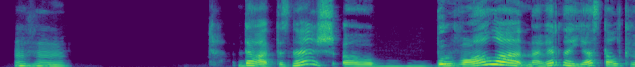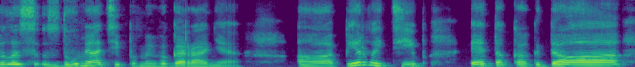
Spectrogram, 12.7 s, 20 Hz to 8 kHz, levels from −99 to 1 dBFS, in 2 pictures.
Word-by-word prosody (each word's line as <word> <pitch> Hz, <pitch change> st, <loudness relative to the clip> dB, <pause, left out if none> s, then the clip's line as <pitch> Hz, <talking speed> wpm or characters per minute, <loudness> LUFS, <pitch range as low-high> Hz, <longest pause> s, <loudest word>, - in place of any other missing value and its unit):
Мгм. 205 Hz, -4 st, -6 dB, 1.7 s
Да, 240 Hz, -10 st, +3 dB
ты 185 Hz, -, -9 dB
знаешь, 285 Hz, -, 0 dB
э, -, -, 0 dB, 0.3 s
б 165 Hz, -, -16 dB, 0.6 s
бывало, 255 Hz, -, +6 dB
наверное, 250 Hz, +8 st, -1 dB
я 210 Hz, +4 st, 0 dB
сталкивалась 200 Hz, -4 st, -1 dB
с 180 Hz, -2 st, -9 dB
2 215 Hz, +3 st, 0 dB
типами 165 Hz, -5 st, -8 dB
выгорания. 155 Hz, -1 st, -3 dB, 0.5 s
А, 170 Hz, -2 st, -4 dB
первый 270 Hz, -, +1 dB
тип, 220 Hz, -2 st, -8 dB, 0.5 s
это 215 Hz, +1 st, 0 dB
когда 205 Hz, +3 st, +2 dB
205 Hz, 90 wpm, -23 LUFS, 180-230 Hz, 1.7 s, бывало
